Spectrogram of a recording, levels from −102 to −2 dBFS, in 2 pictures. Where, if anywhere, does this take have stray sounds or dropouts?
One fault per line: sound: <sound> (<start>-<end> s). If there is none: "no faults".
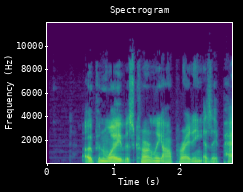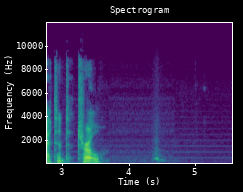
sound: whoosh (4.3-4.6 s)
